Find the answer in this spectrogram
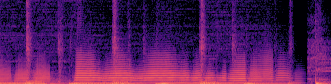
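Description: Upbeat swing-style background music with horns and a bouncing bass line, cutting off suddenly just before the end.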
